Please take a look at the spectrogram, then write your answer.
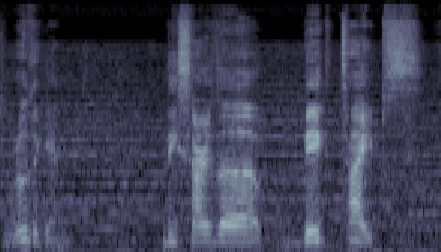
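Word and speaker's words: Roegadyn: root again that's right it's pronounced rude again these are the big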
